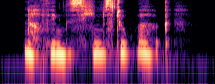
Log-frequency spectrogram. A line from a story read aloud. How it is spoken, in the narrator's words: Sophie whispered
